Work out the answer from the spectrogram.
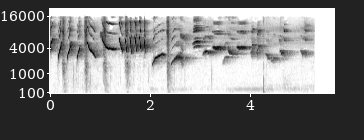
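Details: Greater green leafbird calling in quick sharp chips and a rapid buzzy trill, flowing into a long sweet run of slurred high whistles that fades out.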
